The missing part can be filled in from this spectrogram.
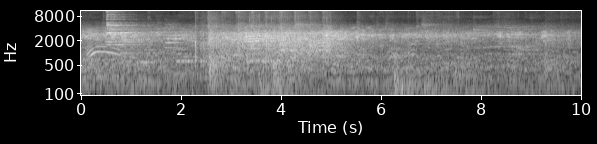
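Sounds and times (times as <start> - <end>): spectators shouting and cheering: 0.0 - 10.0.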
